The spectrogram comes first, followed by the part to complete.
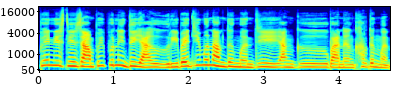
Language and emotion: Bodo, disgusted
